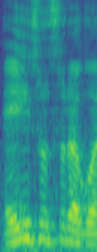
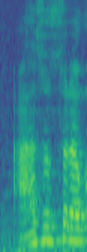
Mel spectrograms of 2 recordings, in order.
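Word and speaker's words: ASUS: 여기 보니까는 노트북 제조 회사가 에이서, 에이수스라고 하죠. 아수스라고 안 하고 에이수스라고 하는데 그냥 우리 발음으로 아수스라고 한 것 같아요.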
